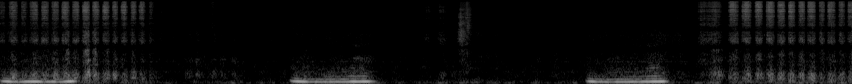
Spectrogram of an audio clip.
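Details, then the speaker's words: A pet dog snoring while asleep. "Can you hear my dog snoring?"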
